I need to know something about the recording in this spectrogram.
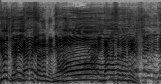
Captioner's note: speaking In Foreign Language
